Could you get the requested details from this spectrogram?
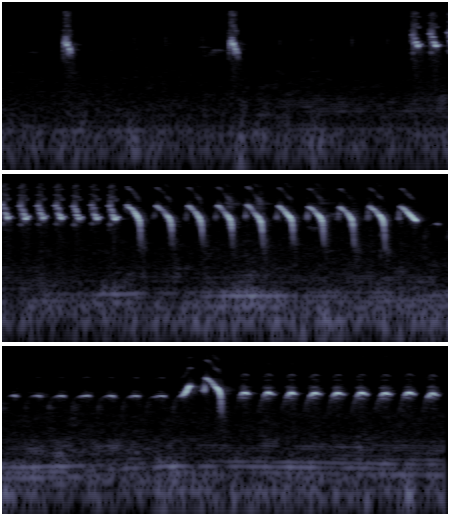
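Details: White-headed munia song for training caged birds: two isolated high notes, then a burst of rapid chips, a series of falling whistled slurs, soft piping, and a closing row of short notes.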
